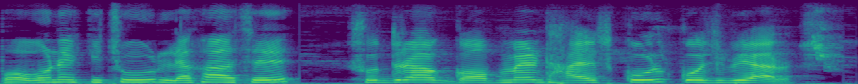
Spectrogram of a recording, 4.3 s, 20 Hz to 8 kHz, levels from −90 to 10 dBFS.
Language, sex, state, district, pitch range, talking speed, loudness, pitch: Bengali, male, West Bengal, Cooch Behar, 185-225 Hz, 125 wpm, -15 LUFS, 210 Hz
